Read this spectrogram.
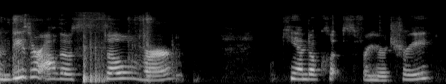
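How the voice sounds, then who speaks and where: A woman selling vintage items, chatting casually and meanderingly as she unpacks, with plenty of fillers, and a voice that is going a bit hoarse. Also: on the high side, slow pace, heavy background noise. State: losing her voice. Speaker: vintage seller showing stock. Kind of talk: casual unboxing chat.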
